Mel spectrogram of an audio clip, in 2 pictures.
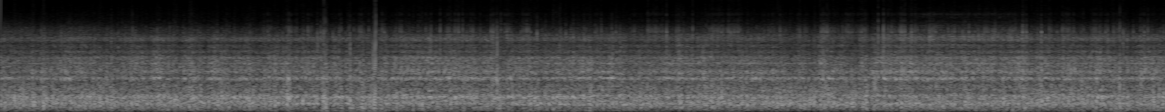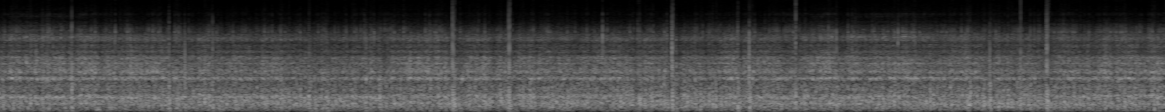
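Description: Steady rushing wind and road noise on the microphone of a camera moving along with a road cycling group ride, with a faint steady whine mixed in.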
